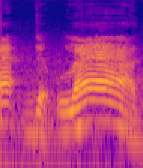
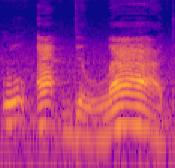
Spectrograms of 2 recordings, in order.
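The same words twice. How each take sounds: First: Said in the usual way. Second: Very slow, stretched sound-out; slow phonics blend. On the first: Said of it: "first blend". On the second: Shown as a demonstration. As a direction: drag it out for small children. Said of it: "slow blending demo".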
